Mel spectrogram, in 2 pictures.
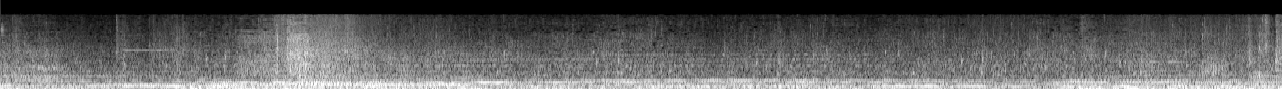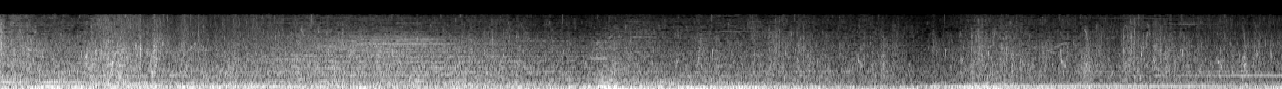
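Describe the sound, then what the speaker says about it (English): Water bubbles and churns steadily for a long stretch, a dense, close gurgling wash with recurring louder surges and no voices. "the water's bubbling"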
